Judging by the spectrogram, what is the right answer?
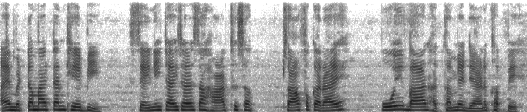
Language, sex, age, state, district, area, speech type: Sindhi, female, 45-60, Gujarat, Surat, urban, spontaneous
